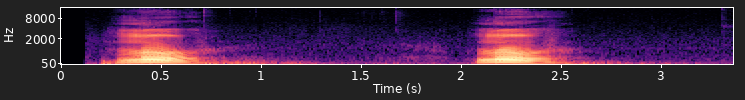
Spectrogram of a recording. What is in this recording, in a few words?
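Hruso Aka; disperse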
